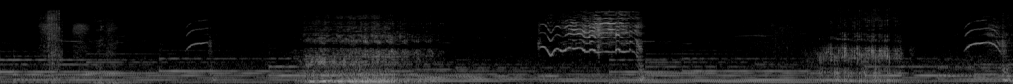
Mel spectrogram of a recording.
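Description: An orchestral film score with held notes plays under an animated foal's high, wavering whinny about five and a half seconds in. Short breathy sounds come around three seconds in and again near nine seconds.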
